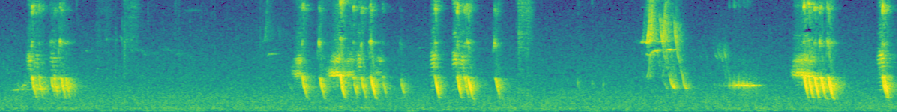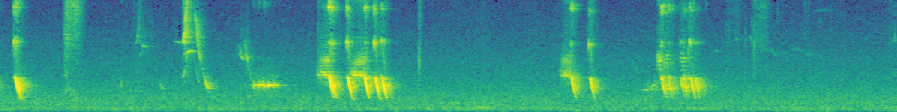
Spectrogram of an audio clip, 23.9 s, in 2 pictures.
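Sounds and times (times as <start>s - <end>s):
low steady hiss: 0.0s - 23.9s
bird chirps and whistled notes: 0.2s - 2.6s, 3.5s - 7.1s, 8.6s - 13.1s, 13.8s - 17.2s, 19.5s - 20.0s, 20.6s - 23.0s.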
